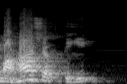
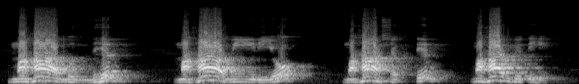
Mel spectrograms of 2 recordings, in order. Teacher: शक्ति के विसर्ग के आगे म आने के कारण इधर र हुआ है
